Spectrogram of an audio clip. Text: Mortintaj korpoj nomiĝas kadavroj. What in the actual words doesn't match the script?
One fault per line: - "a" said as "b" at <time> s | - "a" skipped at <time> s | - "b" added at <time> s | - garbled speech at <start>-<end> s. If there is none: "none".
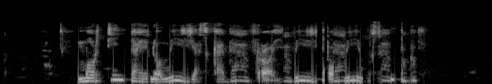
- "korpoj" skipped at 1.4 s
- garbled speech at 2.8-4.2 s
